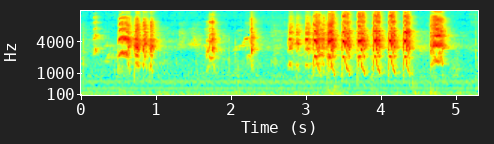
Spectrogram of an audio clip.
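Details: Sun conure babies starting to eat produce rough, strained squawks. A few scattered notes lead into a regular run of about seven descending, rasping pulses, then one last harsh cry.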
